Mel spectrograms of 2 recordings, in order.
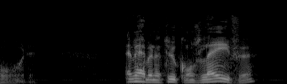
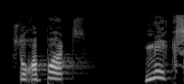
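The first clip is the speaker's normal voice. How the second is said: amazed; 11 dB louder than usual. Acted. Exclaimed wonder.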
